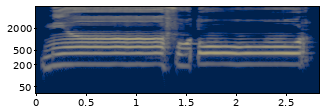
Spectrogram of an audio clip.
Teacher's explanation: أرقق هذه الغنة، أقول من فطور لأن الفاء مرقق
